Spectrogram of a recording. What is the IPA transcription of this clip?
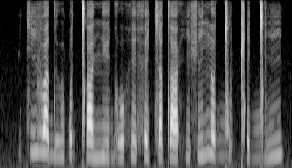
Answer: civa dʱɯɓʌǀa nʲeɡʱoxe xɛcata xiʃi nʌɡ͡ǀoǁe ɡ͡ǀi

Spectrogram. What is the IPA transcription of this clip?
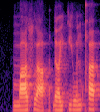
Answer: mɑsʷɑ | ɗʌj kjunqʰʊ

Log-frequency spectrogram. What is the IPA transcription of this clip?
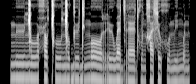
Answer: mʉːŋ͡ǀuː ħoǀʰuːŋ͡ǀuɡʉːd iŋoː rʉ wɛdrɛːdxʷan χɛsʉ xʷɛ miŋun

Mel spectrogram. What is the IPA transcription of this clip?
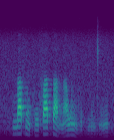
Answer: na˦fũ˦˨fu˧ fa˦ta˦˨ nã˨˦wĩ˦˨ du˨ɡ͡bĩ˨d͡ʒĩ˨˦

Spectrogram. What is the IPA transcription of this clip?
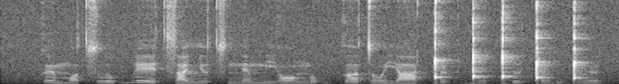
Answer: kʏmɔt͡slu bet͡salʲut͡sŋem jɔŋob kʌto jaǃʏkɡ͡ǃe ǃʰɨǃum ɡ͡ǃʏ

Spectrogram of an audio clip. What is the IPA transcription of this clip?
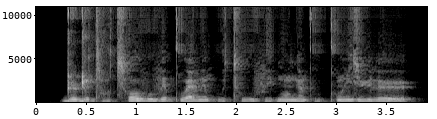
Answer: ɖøɖɯtʰɑ̤ t͡sʰovuve kʷʼævẽkʷæ̤ tʰṳfe̤ ɡõɡæ̃kʷʼæ̤ kʷʼĩ zy lø

